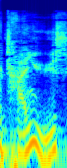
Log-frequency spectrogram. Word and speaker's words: 单于: 那单于是一个职位，这俩字是怎么写的呢？单就是单双的单，这是一个多音字，鱼是干钩鱼，这两个字在一起，在匈奴的职位叫做单于，就相当于汉人当时的大王或者是皇帝。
